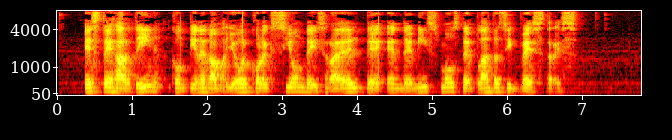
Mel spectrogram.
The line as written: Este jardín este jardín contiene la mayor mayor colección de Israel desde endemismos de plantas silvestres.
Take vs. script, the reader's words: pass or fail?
fail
